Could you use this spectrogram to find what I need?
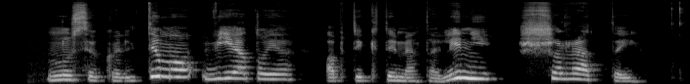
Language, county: Lithuanian, Panevėžys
